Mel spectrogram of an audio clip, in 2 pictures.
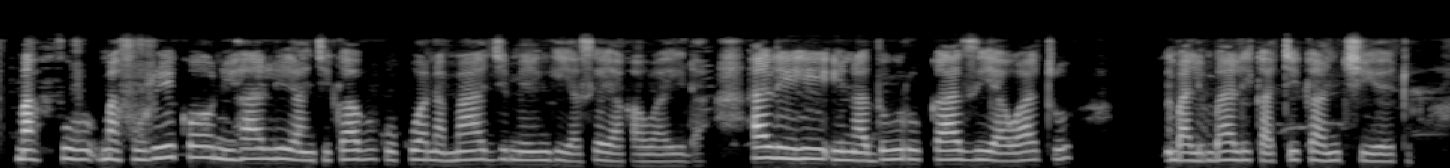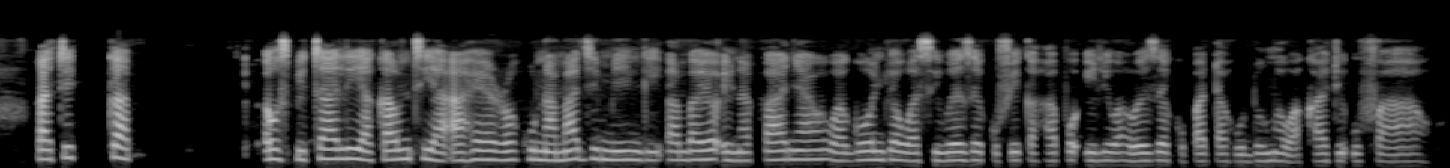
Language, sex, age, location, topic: Swahili, female, 18-24, Kisumu, health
